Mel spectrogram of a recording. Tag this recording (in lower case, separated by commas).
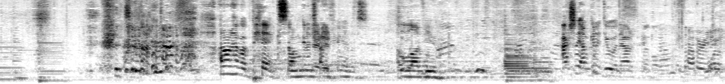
speech, chortle, music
